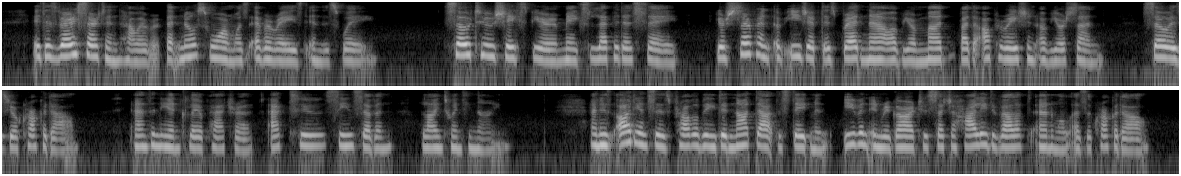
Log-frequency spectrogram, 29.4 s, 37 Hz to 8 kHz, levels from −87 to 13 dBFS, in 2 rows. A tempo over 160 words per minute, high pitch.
No: average, 145 wpm; high, 210 Hz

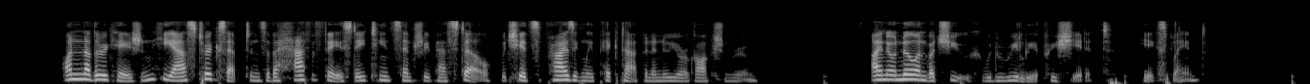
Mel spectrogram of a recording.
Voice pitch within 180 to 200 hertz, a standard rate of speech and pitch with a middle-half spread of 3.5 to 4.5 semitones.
Yes: medium, 185 Hz; average, 180 wpm; average, 4.0 semitones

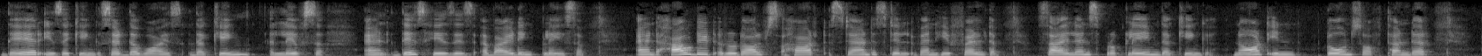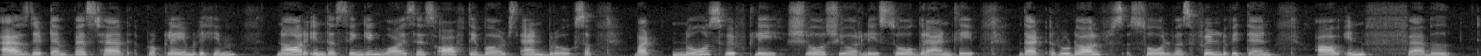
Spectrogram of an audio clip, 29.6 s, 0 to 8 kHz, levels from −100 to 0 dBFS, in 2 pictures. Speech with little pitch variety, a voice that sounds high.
Yes: narrow, 1.6 semitones; high, 225 Hz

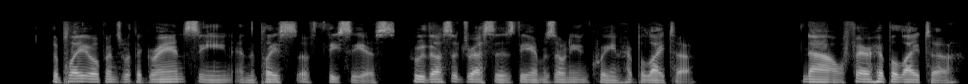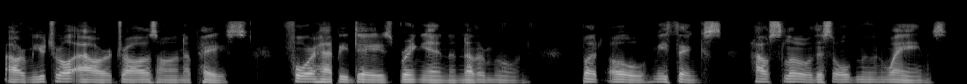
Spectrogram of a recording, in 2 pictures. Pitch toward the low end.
Yes: low, 110 Hz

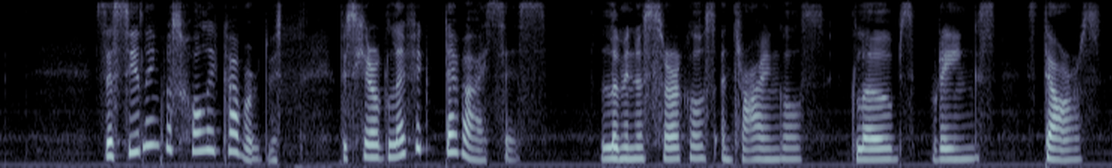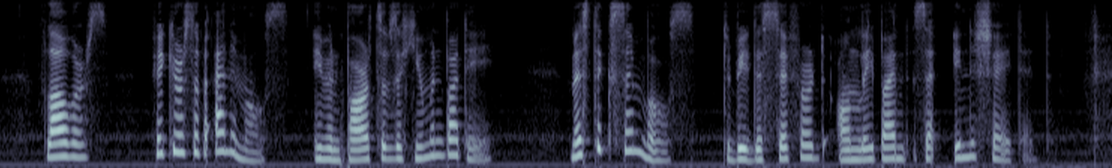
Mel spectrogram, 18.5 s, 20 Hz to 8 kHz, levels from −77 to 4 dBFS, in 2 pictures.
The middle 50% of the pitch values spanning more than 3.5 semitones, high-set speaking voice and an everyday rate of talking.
No: average, 4.6 semitones; high, 195 Hz; slow, 110 wpm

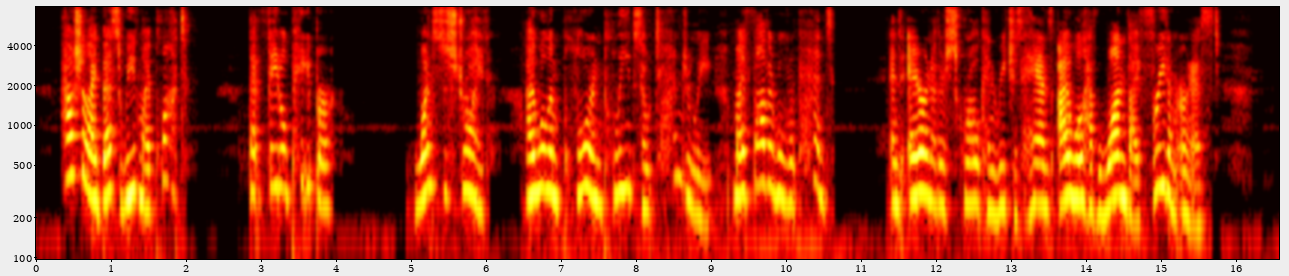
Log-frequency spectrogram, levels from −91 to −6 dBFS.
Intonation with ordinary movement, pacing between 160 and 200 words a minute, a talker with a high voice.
No: average, 4.5 semitones; slow, 135 wpm; very high, 285 Hz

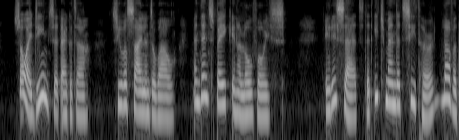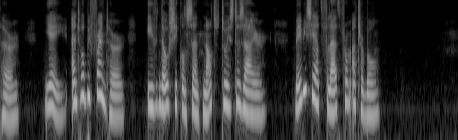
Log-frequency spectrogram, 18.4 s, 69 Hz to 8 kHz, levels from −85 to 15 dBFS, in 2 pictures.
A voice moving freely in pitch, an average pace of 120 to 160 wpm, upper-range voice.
Yes: wide, 6.5 semitones; average, 150 wpm; high, 195 Hz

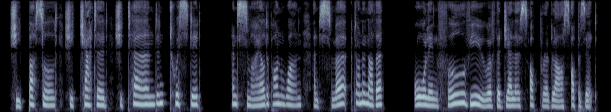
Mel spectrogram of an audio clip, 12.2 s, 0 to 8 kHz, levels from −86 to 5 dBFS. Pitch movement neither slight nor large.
Yes: average, 3.8 semitones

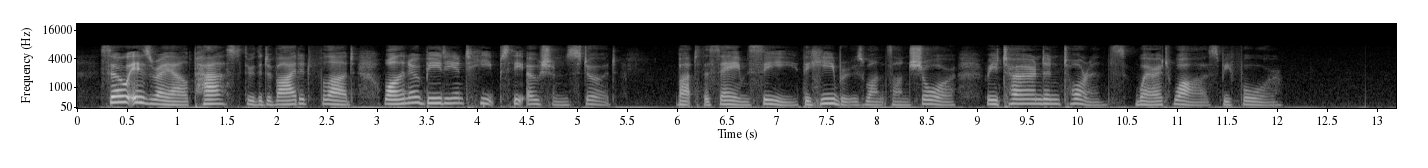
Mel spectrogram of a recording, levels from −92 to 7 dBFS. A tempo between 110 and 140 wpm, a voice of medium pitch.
Yes: slow, 135 wpm; medium, 180 Hz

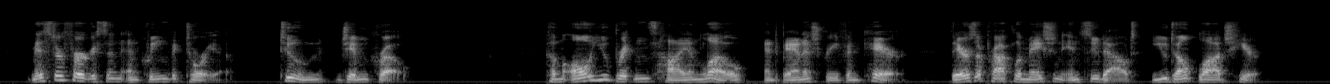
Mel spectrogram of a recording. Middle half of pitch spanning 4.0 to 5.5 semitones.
Yes: average, 4.7 semitones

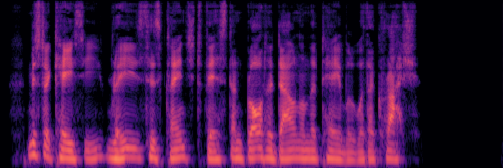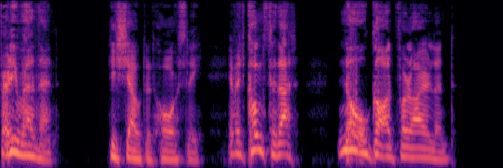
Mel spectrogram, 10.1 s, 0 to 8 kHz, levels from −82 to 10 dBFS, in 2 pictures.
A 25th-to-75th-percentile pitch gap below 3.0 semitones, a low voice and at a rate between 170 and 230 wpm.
No: average, 3.6 semitones; low, 115 Hz; average, 185 wpm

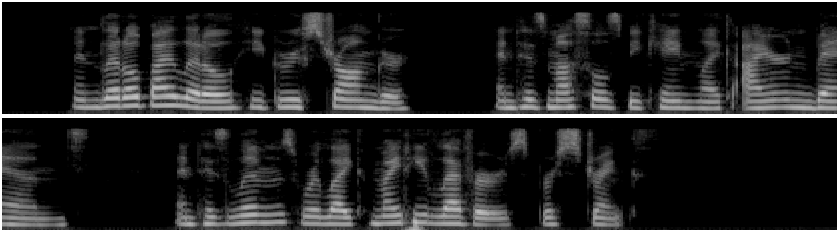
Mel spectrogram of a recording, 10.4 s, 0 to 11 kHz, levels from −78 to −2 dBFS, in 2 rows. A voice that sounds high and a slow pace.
Yes: high, 205 Hz; slow, 130 wpm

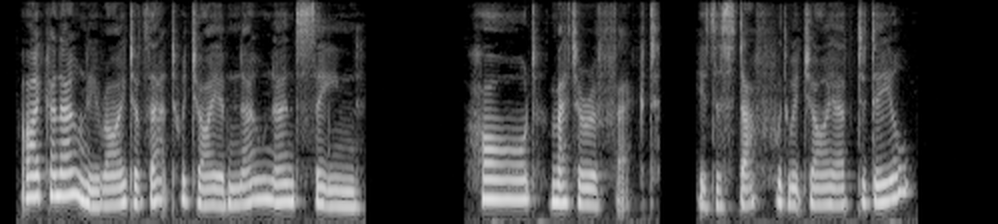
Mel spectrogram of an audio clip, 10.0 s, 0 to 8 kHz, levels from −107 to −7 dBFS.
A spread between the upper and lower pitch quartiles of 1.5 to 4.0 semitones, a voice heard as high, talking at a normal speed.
No: average, 4.4 semitones; high, 195 Hz; average, 150 wpm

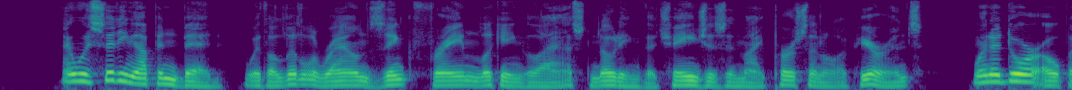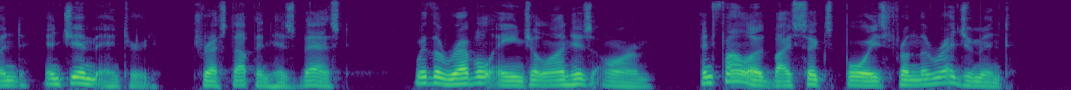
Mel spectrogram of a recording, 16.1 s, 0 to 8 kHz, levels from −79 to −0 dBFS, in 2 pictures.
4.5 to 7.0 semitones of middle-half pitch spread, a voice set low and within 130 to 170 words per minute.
No: average, 5.2 semitones; low, 110 Hz; average, 180 wpm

